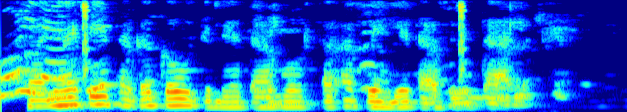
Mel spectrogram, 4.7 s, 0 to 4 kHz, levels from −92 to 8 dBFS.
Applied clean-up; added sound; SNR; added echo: classical method WPE with log-MMSE.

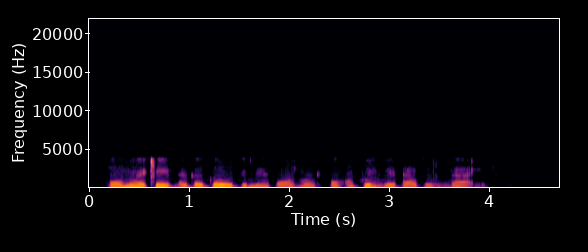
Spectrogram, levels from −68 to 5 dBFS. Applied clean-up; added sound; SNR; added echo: neural separator model SepFormer WHAMR!.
